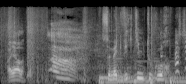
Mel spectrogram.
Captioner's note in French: gémissement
